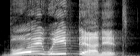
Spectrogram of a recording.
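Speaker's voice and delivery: loud, high mock triumph; hammed-up movie scientist's cry of success; triumphant Frankenstein. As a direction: exclaim it, building to a stretched shout. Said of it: "And he's like".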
